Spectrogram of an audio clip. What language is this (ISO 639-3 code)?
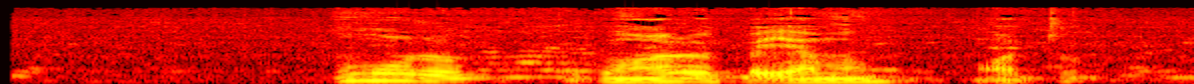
lrk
